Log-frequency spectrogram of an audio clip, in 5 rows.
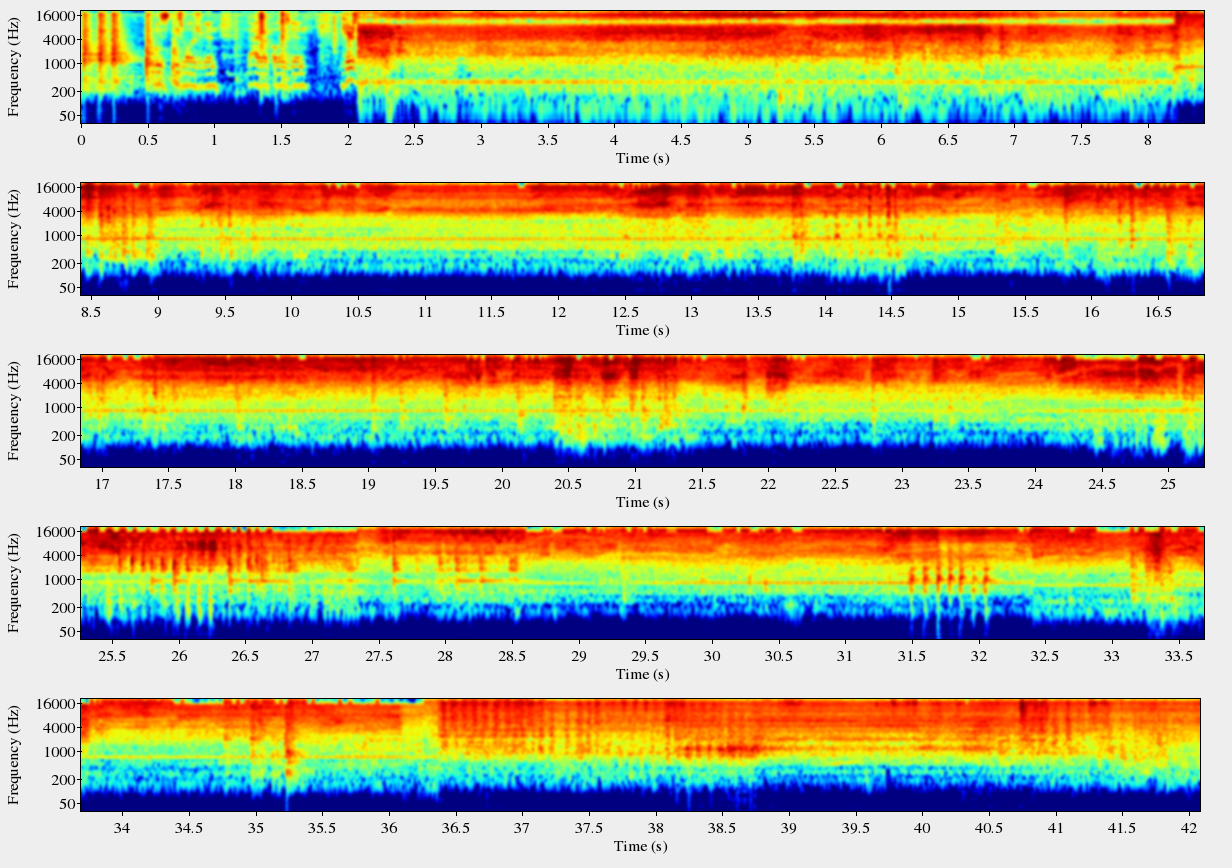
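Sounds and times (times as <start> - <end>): vacuum cleaner running: 2.0 - 42.0.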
